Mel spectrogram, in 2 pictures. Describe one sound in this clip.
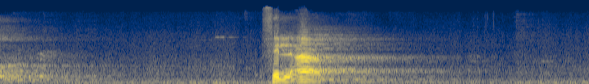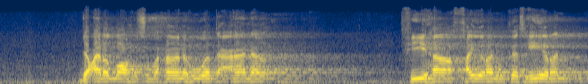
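A middle-aged man speaks with animation into a microphone in an echoing hall, with pauses between phrases.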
